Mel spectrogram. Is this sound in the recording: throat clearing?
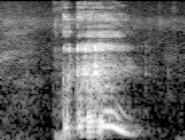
yes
